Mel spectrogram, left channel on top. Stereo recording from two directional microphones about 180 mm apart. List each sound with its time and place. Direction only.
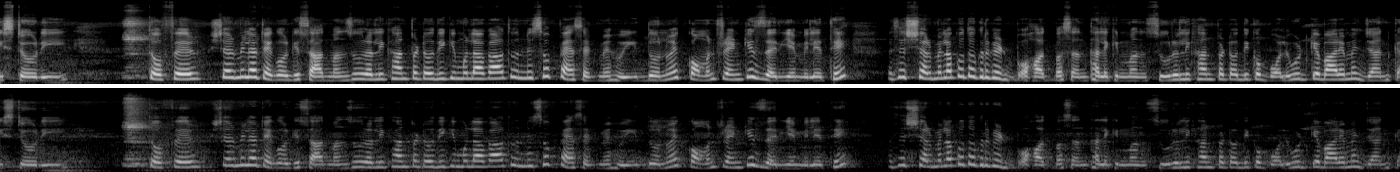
0.0 s a woman's voice: 40° left (ahead or behind)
